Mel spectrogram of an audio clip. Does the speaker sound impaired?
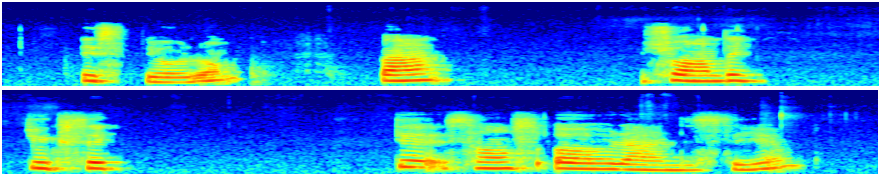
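Yes: stuttering; other stutterers in family, attends stuttering self-help groups; stuttering a lot during recording; frequent part-word and syllable repetitions, fillers, heavy stuttering; here prolonged sounds, blocks.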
